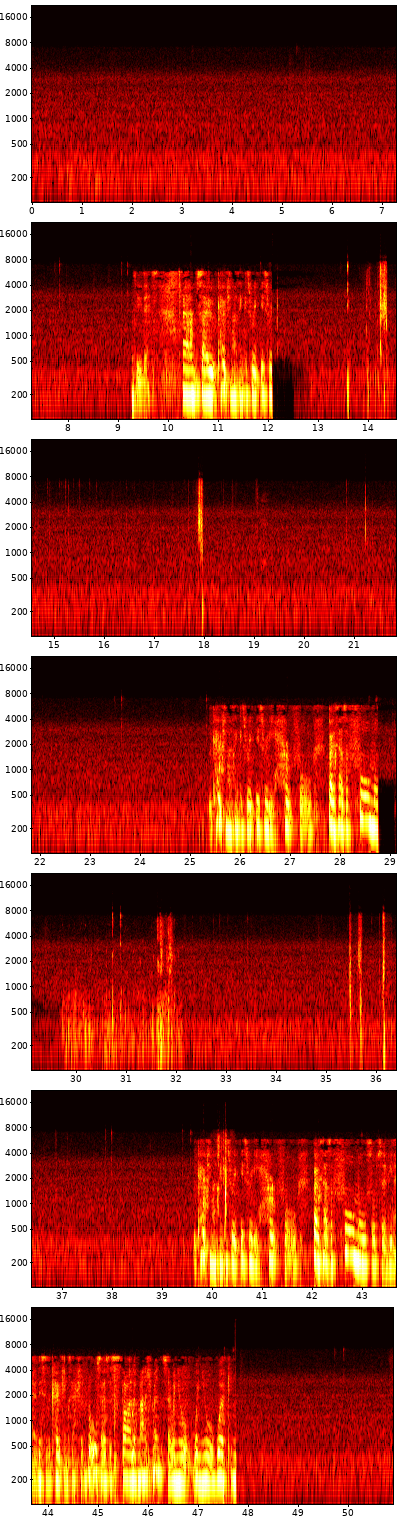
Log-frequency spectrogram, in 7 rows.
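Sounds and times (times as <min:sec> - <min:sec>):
faint steady hiss: 0:00.0 - 0:50.9
faint steady hum: 0:00.0 - 0:50.9
computer keyboard clicks: 0:14.8 - 0:16.7.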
